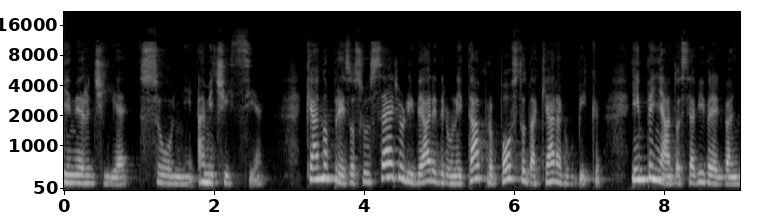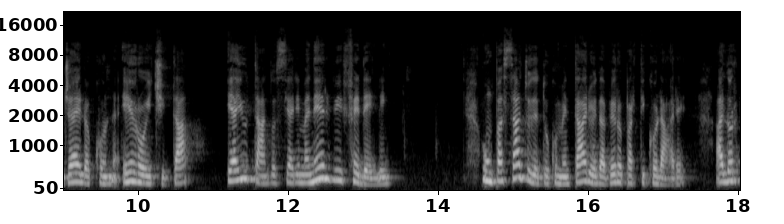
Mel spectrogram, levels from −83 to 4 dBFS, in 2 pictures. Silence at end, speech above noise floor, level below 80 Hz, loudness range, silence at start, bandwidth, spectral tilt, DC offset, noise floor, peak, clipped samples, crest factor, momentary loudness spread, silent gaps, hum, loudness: 0 s; 41 dB; -74 dBFS; 3 LU; 0 s; 13 kHz; -6 dB/octave; under 0.1%; -67 dBFS; -10 dBFS; under 0.1%; 16 dB; 12 LU; none; none; -27 LUFS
